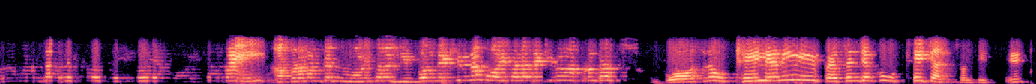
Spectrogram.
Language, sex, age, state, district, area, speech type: Odia, female, 60+, Odisha, Gajapati, rural, conversation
